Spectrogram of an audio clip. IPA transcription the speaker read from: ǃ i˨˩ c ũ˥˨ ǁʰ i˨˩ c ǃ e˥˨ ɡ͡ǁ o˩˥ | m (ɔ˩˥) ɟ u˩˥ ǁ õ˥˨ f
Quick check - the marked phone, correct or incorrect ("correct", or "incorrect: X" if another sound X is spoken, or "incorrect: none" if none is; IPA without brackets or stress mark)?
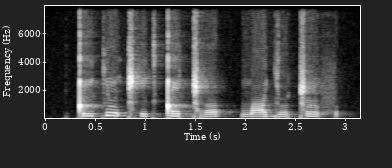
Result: correct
